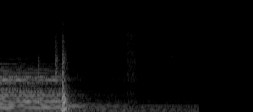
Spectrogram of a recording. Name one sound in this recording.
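A piano note rings out and fades over an online call.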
